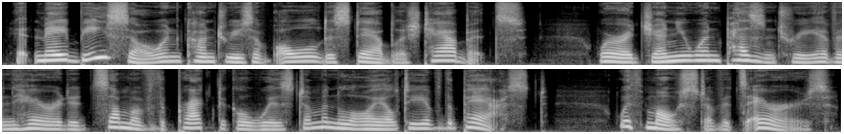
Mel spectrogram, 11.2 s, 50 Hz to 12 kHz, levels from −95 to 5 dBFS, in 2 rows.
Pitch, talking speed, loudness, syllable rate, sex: 190 Hz, 165 wpm, -19 LUFS, 4.9 syllables/s, female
